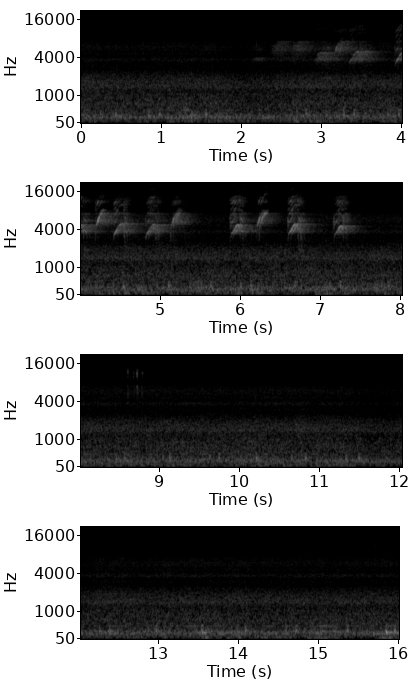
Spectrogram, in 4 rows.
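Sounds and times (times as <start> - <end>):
low background noise: 0.0 - 16.0.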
